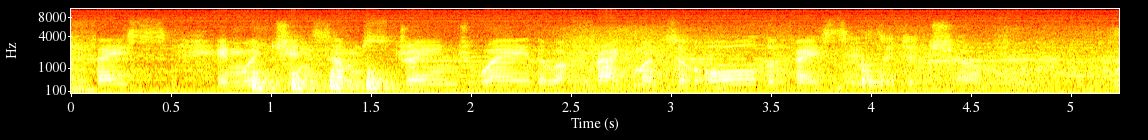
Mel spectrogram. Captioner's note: knock on door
